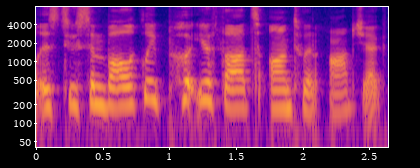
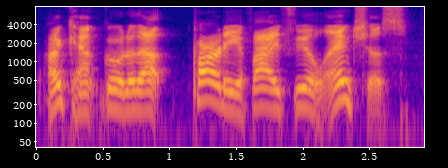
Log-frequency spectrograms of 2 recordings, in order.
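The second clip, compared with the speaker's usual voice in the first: weird voice; 4 dB louder than usual. Shown as a demonstration. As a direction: say the fear in a goofy voice. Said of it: "you start to use weird voices".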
